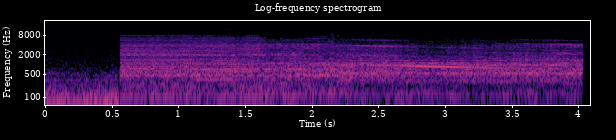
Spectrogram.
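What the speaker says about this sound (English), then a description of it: "Using my Dremel here, the little one, to cut" A small Dremel rotary tool cuts into a plastic ram air scoop for a Maddog 50cc GY6 scooter, a steady high-pitched grinding whine that starts abruptly and runs continuously for several seconds before cutting off.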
